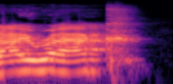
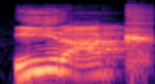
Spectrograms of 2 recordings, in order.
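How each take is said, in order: First: "Iraq" said as "eye-rack"; wrong pronunciation. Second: "Iraq" said as "ee-rock"; correct pronunciation. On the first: Son showing how not to say it, "Iraq" as eye-rack. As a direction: say "Iraq" with a long eye at the start. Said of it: "not Iraq". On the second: Son showing how it is said, "Iraq" as ee-rock. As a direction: say "Iraq" with ee and a broad ah. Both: Shown as a demonstration.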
